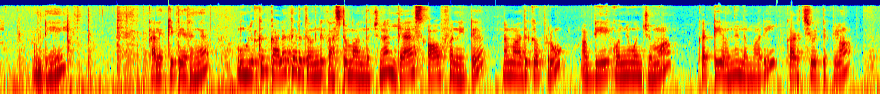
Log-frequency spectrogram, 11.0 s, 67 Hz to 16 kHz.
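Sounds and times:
spatula scraping a pan: 0:00.6 - 0:03.2.

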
